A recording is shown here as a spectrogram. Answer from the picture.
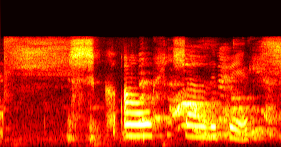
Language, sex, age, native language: Icelandic, female, 8, Icelandic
